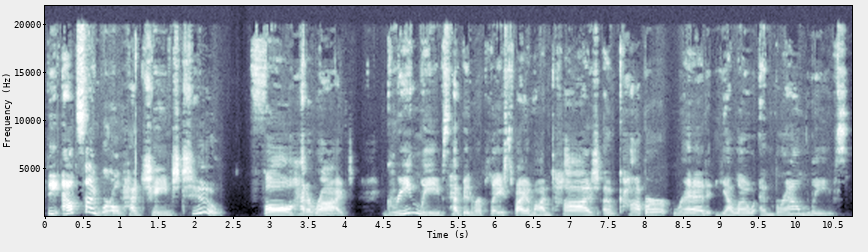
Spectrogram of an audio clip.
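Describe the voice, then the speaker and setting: Speaking expressively and taking her time, a fairly high-voiced American woman teaches elementary students during a read-aloud. She keeps her questions and explanations simple and clear.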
